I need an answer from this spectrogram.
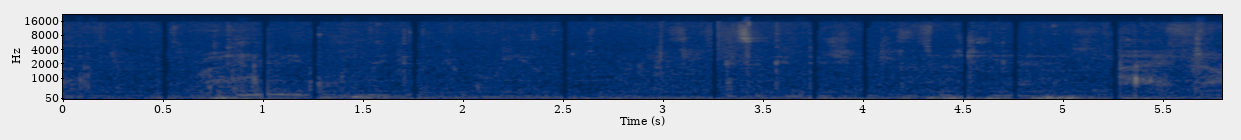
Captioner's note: board chatting quietly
